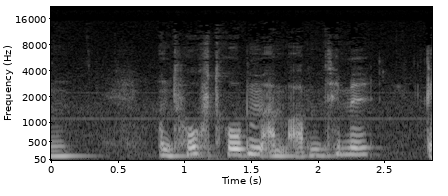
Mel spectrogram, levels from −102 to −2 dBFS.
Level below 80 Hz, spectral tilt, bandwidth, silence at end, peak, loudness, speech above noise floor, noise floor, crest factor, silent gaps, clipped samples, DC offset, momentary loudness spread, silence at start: -74 dBFS; -7.5 dB/octave; 11 kHz; 0 s; -18 dBFS; -35 LUFS; 25 dB; -59 dBFS; 18 dB; none; under 0.1%; under 0.1%; 12 LU; 0 s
